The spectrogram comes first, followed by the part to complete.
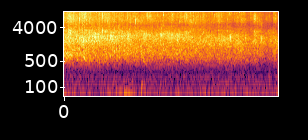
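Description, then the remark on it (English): A church audience at Go Church applauds steadily for several seconds during a sermon, a dense wash of many hands clapping at once that holds an even level throughout, with no voices over it. “Come on now. There we go.”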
